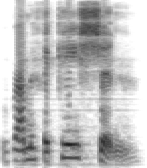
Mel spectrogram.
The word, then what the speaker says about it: ramification: e alone and then third is f which has a short e vowel sound and then kash k. So the fourth syllable is k which has a tip thong sound a and t i o n that's the last part of the word t i o non.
